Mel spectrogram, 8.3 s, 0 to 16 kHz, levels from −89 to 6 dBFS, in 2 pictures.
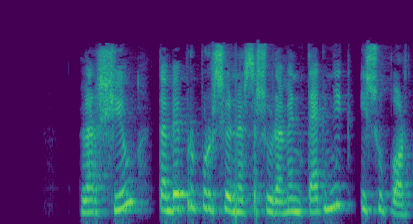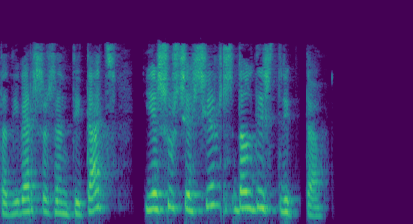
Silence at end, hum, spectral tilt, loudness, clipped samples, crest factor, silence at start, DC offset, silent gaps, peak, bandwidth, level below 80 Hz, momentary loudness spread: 0.9 s; none; -3 dB/octave; -17 LUFS; under 0.1%; 18 dB; 0.8 s; under 0.1%; 5.49-5.53 s; -2 dBFS; 8 kHz; -56 dBFS; 8 LU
